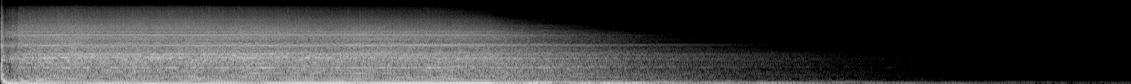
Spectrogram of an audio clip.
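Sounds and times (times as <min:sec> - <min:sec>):
deathcore band playing at a big concert: 0:00.0 - 0:07.0.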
